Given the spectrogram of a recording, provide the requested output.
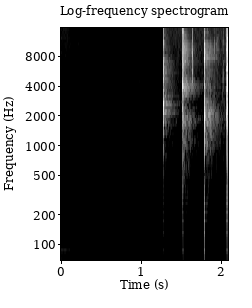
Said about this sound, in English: I'm just gonna clap for him.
